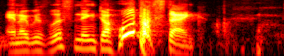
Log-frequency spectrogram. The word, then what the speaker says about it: Hoobastank: Having said that, I was having a particularly not great day about a year ago, and I was listening to Hoopastank. That's how you pronounce it.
